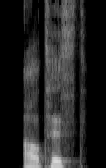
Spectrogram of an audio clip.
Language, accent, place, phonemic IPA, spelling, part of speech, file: German, Germany, Berlin, /aʁˈtɪst/, Artist, noun, De-Artist.ogg
- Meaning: one who performs physical tricks in a circus or similar context, e.g. a wirewalker, trapezist, or juggler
